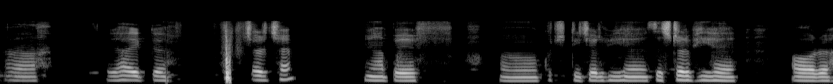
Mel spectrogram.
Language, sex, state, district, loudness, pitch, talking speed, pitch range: Hindi, female, Bihar, Samastipur, -23 LUFS, 185 Hz, 120 wpm, 175-195 Hz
